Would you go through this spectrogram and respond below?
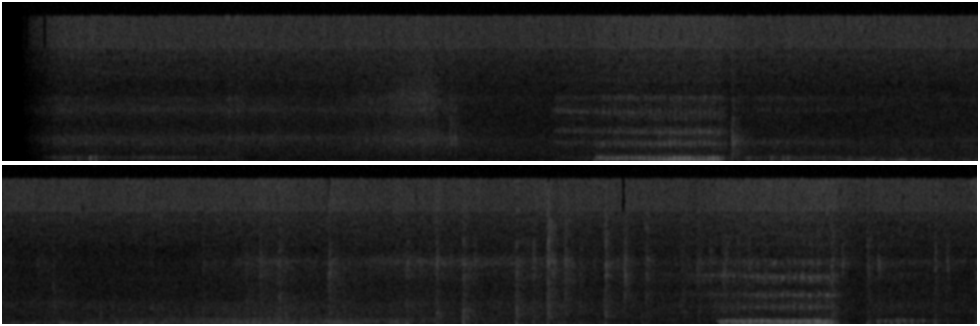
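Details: Small pet dog that snores all the time while sleeping: two loud, buzzing snores about seven seconds apart with quieter rattly breathing between; snoring in sleep.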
